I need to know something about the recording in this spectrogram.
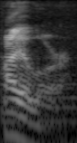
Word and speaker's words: Hyalor: By the way, your hero's name is pronounced Hyalor.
